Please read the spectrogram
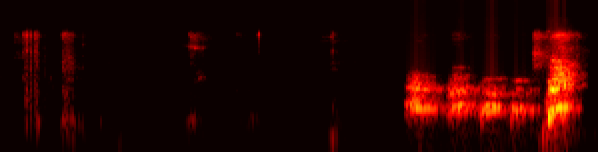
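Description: A dog barking several times in quick succession near the end, coming through a participant's open microphone on a video call. A few faint clicks come before it.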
